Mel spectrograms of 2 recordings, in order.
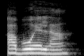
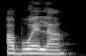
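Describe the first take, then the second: No difference in how they are said.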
